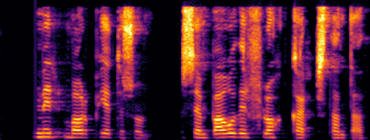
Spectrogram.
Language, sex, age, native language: Icelandic, female, 50-59, Icelandic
